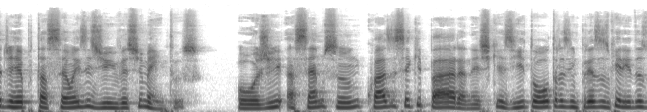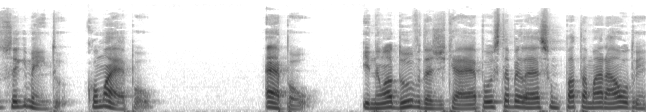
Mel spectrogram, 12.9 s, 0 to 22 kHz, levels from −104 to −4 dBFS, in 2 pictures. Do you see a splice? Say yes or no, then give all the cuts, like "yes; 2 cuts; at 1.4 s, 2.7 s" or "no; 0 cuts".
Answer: yes; 1 cut; at 6.1 s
